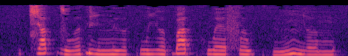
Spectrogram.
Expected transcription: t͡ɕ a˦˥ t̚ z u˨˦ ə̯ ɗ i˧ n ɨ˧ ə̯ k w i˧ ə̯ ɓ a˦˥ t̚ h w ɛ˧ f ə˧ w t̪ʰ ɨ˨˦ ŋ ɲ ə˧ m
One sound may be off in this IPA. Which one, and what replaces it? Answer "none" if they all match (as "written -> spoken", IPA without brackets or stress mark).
none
